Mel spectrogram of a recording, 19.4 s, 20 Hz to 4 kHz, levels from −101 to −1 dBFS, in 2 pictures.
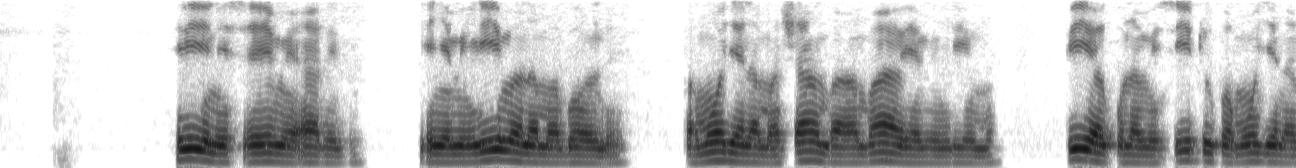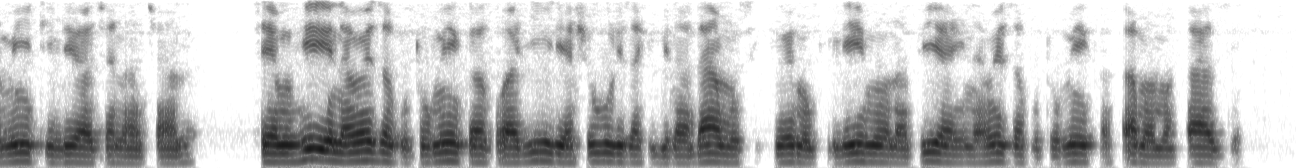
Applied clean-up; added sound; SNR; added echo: none; none; none; none.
